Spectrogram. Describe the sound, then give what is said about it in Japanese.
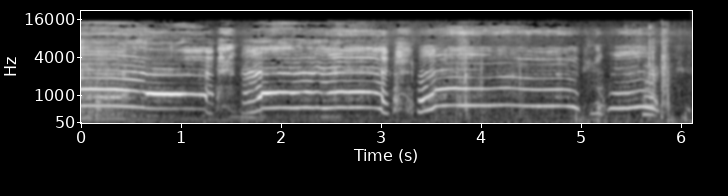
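A baby cries in several drawn-out, high wavering wails separated by brief catches of breath, loud and insistent, while an adult voice speaks in between. “これ何になる、子供の何のためになる。もう無理やわ、泣いてるもん。”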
